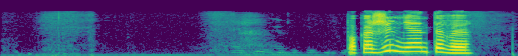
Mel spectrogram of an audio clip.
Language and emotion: Russian, neutral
